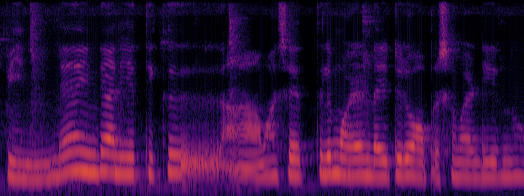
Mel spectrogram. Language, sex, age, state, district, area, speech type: Malayalam, female, 45-60, Kerala, Malappuram, rural, spontaneous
